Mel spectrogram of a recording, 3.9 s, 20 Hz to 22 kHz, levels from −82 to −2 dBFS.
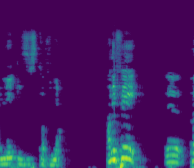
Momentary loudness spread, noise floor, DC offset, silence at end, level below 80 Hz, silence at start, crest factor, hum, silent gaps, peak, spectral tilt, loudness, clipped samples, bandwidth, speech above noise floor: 16 LU; -71 dBFS; under 0.1%; 0 s; -32 dBFS; 0 s; 20 dB; none; none; 0 dBFS; -6.5 dB/octave; -20 LUFS; under 0.1%; 10.5 kHz; 52 dB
